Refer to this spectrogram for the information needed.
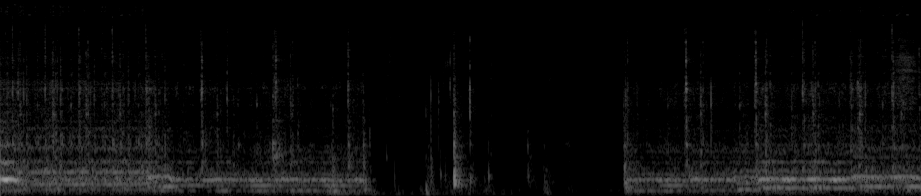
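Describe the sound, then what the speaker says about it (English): A sewing machine runs a line of stitching along the armhole of a baby garment, a steady close mechanical whir with a roughly two-second stop and a few soft handling clicks before it starts again. "I'm going to sew a line along the opening of the armhole"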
